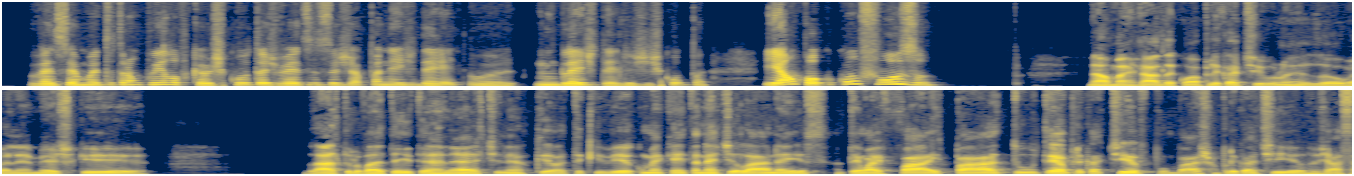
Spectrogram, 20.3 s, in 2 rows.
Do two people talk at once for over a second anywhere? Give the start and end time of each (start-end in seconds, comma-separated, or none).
none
